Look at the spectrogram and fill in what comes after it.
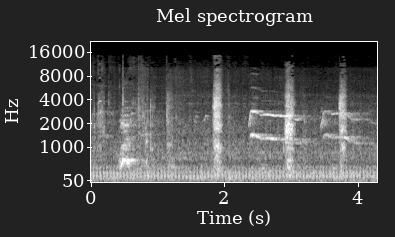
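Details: Puppy giving two steady, high, flat whining tones, each lasting about a second, amid scattered sharp clicks and a constant low background hum.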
